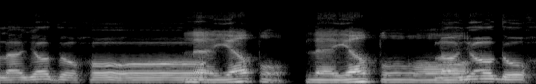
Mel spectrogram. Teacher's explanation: belum sampai ke th, hanya sampai ke huruf d saja. Layat yat sedikit dipantul dan ditekan.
